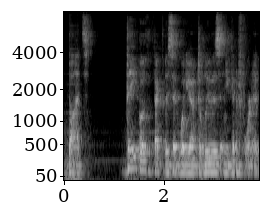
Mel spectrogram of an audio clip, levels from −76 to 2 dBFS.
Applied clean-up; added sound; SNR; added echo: neural separator model SepFormer DNS4.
